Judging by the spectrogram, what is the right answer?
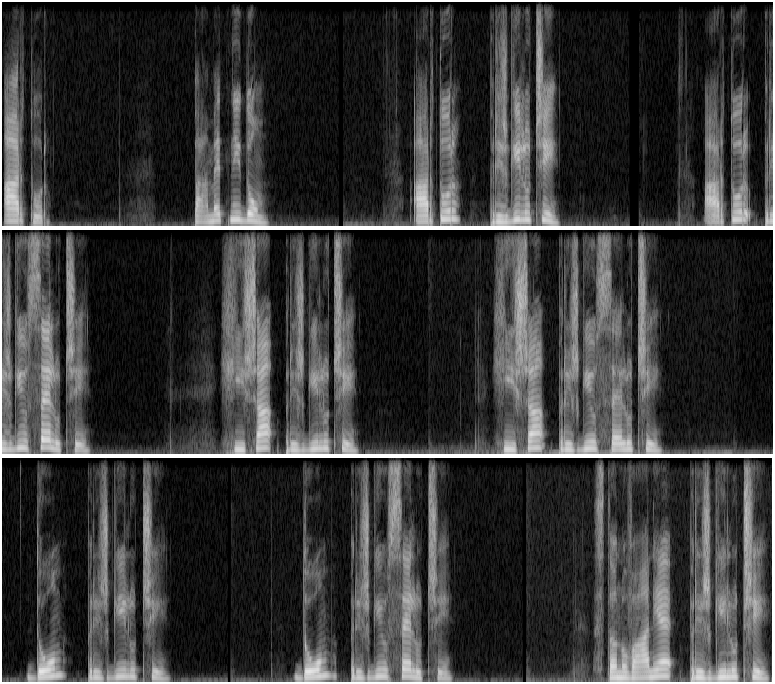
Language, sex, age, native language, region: Slovenian, female, 30-49, Slovenian, Central Slovenia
